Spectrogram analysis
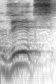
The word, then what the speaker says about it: Wirtz: How versatile is Viet to pronounce it correctly? Uh Vitz is I mean for Liverus he's always been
